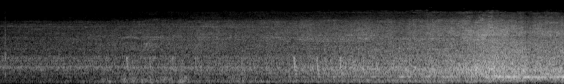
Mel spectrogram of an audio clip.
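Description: EF210 electric freight locomotive approaching and passing close by, its running noise on the rails growing steadily louder to a peak near the end. There are a couple of sharp clicks in the first three seconds, and a steady hum joins as the locomotive draws level.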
